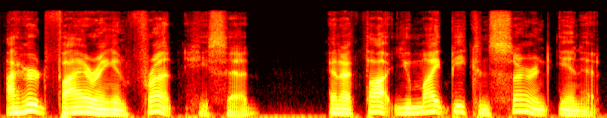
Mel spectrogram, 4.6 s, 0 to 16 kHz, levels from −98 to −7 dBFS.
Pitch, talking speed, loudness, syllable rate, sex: 110 Hz, 210 wpm, -19 LUFS, 5.0 syllables/s, male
